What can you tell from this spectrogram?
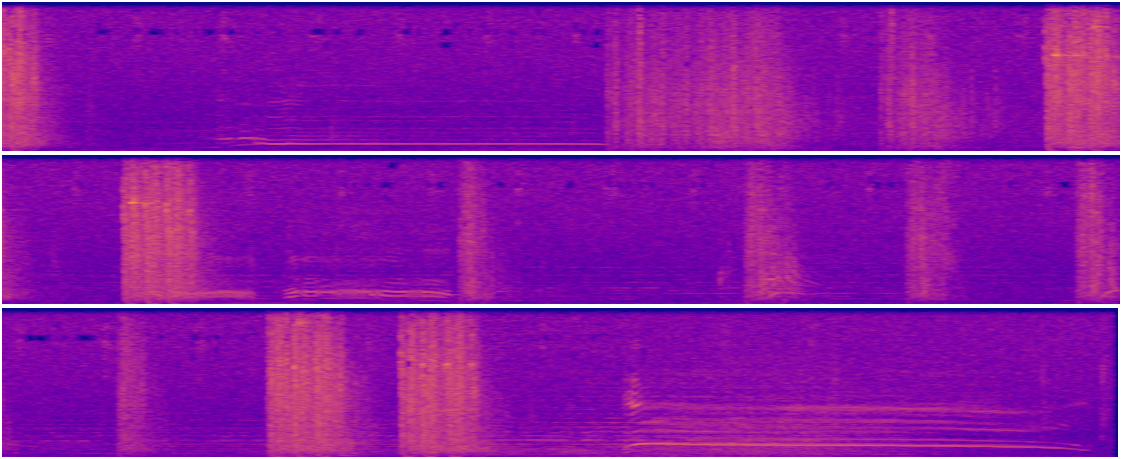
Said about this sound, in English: Please stop shooting me, random dudes who look like they fell out of Hitman.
